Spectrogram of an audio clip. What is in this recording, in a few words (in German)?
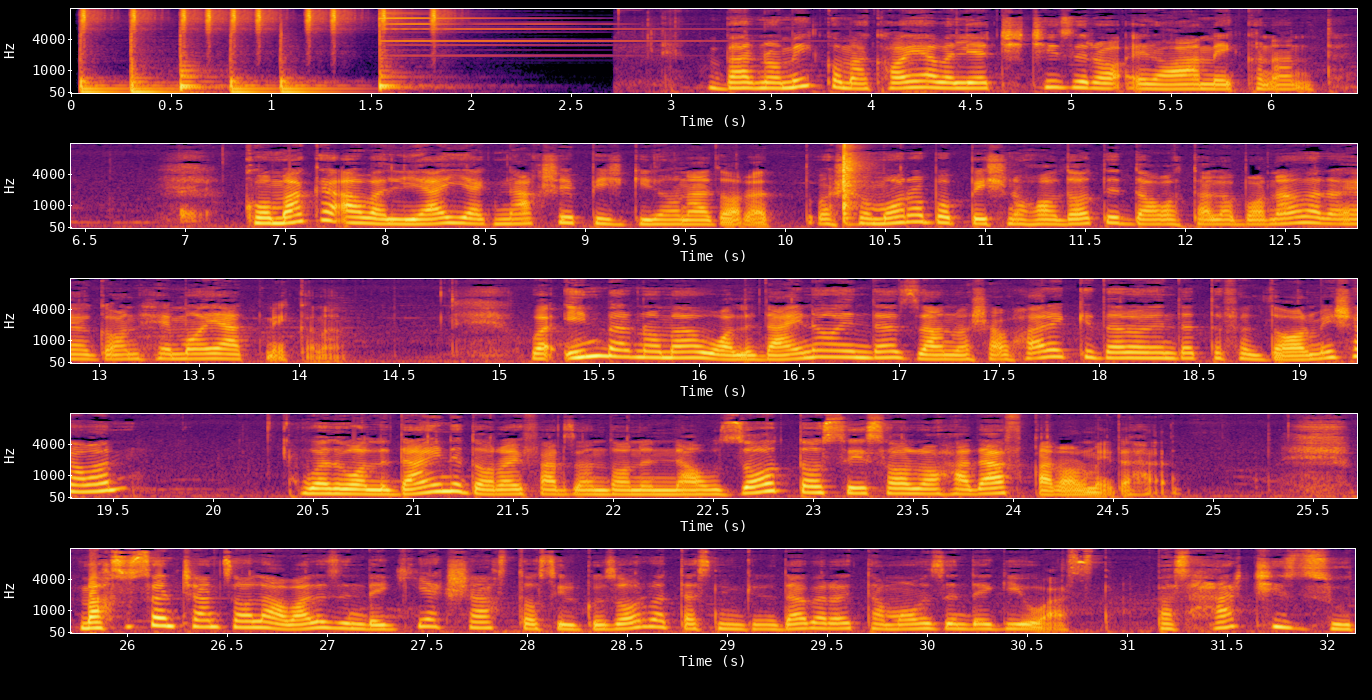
persisch allgemein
